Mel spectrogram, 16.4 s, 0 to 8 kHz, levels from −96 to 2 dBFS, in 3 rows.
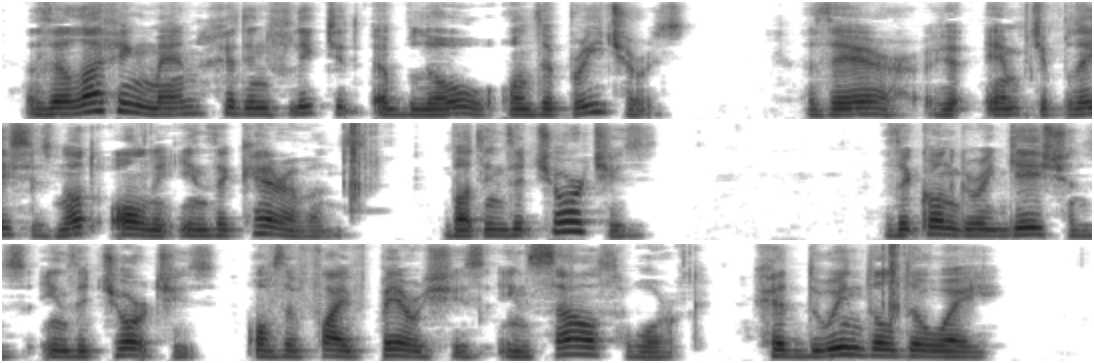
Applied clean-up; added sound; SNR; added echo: classical method Wiener filter.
